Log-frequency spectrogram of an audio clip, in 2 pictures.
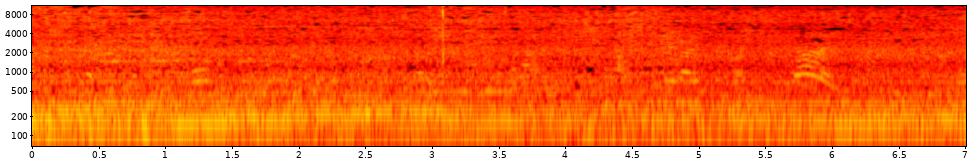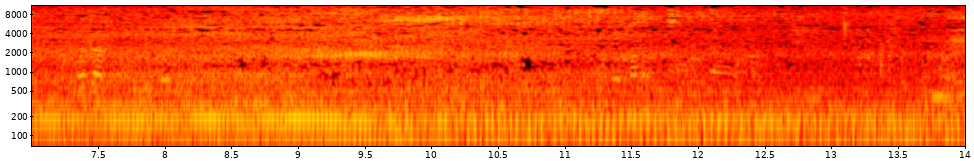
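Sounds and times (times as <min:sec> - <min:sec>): people chattering: 0:00.0 - 0:14.0
vehicle engine humming: 0:00.0 - 0:14.0.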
